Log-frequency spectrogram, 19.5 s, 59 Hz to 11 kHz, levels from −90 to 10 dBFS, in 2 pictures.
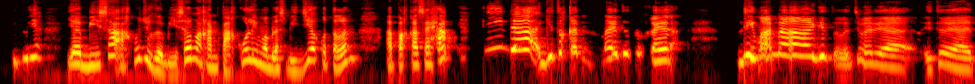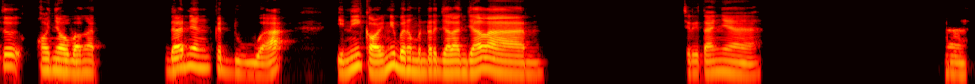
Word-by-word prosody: itu 235 - -11
dia, 320 0 -2 0.3
ya 210 - +3
bisa 190 - +3
aku 275 - -6
juga 275 - +1
bisa 280 +2 +1
makan 175 -10 +1
paku 260 +3 0
15 175 -11 0
biji 130 - 0
aku 265 - -7
telen, 290 - 0 0.3
apakah - - +2
sehat? - - +4 0.3
Tidak, - - +6
gitu 380 +6 0
kan. - - -1 0.2
Nah - - +1
itu 400 +1 0
kan 395 - -10
kayak, 260 +1 +4 0.6
di 355 -3 +6
mana 360 -2 +5
gitu, 335 -2 0 0.2
cuman 215 -6 -5
ya, 180 -3 +1 0.3
itu 150 +8 -8
ya 170 -5 0
itu, 185 +4 -5 0.2
konyol 140 -2 0
banget. 125 0 -3 0.7
Dan 150 +4 +1
yang 175 -2 -1
kedua, 120 -7 -4 0.6
ini 150 +9 -3
kalau 120 - +3
ini 190 - -4
benar-benar 135 -3 -3
jalan-jalan. 125 -3 0 1.4
Ceritanya. 120 -3 -6 1.8
Nah 115 -2 -9
160 Hz, 130 wpm, -24 LUFS, -, 1.8 s, Tidak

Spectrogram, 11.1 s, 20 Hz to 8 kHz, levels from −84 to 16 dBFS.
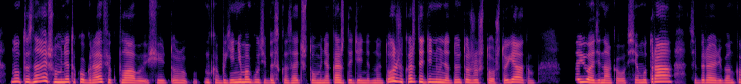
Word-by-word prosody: Ну, 290 +2 0
ты 265 +1 0
знаешь, 295 +2 +2
у - - +5
меня 245 +2 +4
такой 240 0 -1
график 225 +1 0
плавающий. 195 -2 0
Тоже, 200 +1 -4
м, - - -14
ну, 215 -1 -4
как 205 0 -6
бы 205 +1 -3
я 220 +2 0
не 235 - +5
могу 235 -1 +2
тебе 200 0 -5
сказать, 205 +1 -4
что 205 - -6
у - - -2
меня 200 0 -2
каждый 210 -1 +1
день 190 -1 -3
одно 185 0 -4
и 185 - -8
то 305 - +5
же, 285 -4 +2
каждый 280 +1 +2
день 250 +1 +2
у 240 - +4
меня 220 -3 +3
одно 230 +4 -2
и - - -1
то 235 +1 0
же 220 +1 -1
что? 185 -4 -4
Что 210 - -4
я 240 0 +2
там 185 -2 -14 0.6
встаю 250 0 +4
одинаково 200 -4 0
в - - -18
7 220 0 -3
утра, 285 +5 +3 0.2
собираю 215 +1 -2
ребёнка 200 +3 -5
220 Hz, 250 wpm, -22 LUFS, 200-245 Hz, 0.6 s, у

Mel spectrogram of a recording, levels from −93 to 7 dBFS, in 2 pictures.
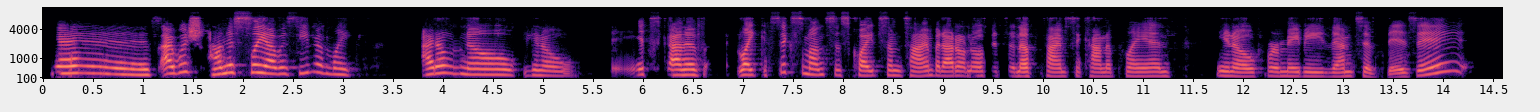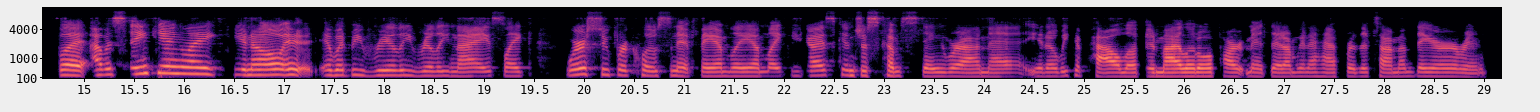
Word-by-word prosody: Yes. 300 -6 +4
I 310 - +8
wish 380 +3 -2
honestly, 350 +4 +4
I 305 - +7
was 290 0 -2
even 345 -2 -4
like, 260 -3 -3 0.7
I 275 +2 +4
don't 320 -2 +2
know, 255 -2 +1
you 235 +1 -5
know, 210 -2 -5 0.3
i - - -17 0.2
it's 260 +1 -5
kind 240 0 +6
of, 245 -1 +2 0.3
like, 245 +1 +3
6 370 0 -8
months 255 -3 -2
is 230 -1 -10
quite 215 -1 -1
some 225 -1 -5
time, 210 0 -1
but 215 - -3
I 200 0 +4
don't 210 0 -2
know 205 - -2
if 200 - -7
it's 200 0 -18
enough 190 0 +1
time 185 -1 0
to 195 - -12
kinda 185 -1 -5
plan, 190 0 -4 0.5
you 210 -1 -2
know, 180 -2 -1
for 195 -1 -2
maybe 190 -1 -4
them 180 +2 -5
to 185 - -4
visit. 225 - -1 0.7
But 235 -2 +7
I 240 - +4
was 260 +4 -2
thinking, 320 +1 +5
like, 290 -2 +6 0.2
you 250 -1 0
know, 245 +1 +6
it 260 - +4
it 230 - -3
would 235 0 0
be 240 -2 -5
really, 225 +2 -1
really 205 +1 -4
nice, 195 +1 -2
like, 195 -1 -2 0.4
we're 250 +4 +5
a 280 - +5
super 250 -4 -4
close-knit 210 -3 -4
family. 190 0 +1
I'm 190 +1 -2
like, 190 0 -3
you 205 -1 -20
guys 225 +1 -1
can 230 -3 -3
just 210 -1 -4
come 200 -2 +1
stay 185 -1 -4
where 185 0 -1
I'm 175 +1 -1
at. 170 0 -7
You 185 - -7
know, 185 0 -3
we 200 - -8
could 215 -1 -11
pile 175 +1 +3
up 175 0 0
in 180 0 -2
my 175 0 +6
little 180 0 +4
apartment 180 -1 -3
that 175 -2 -1
I'm 175 +1 -3
gonna 185 0 -7
have 175 -1 -5
for 180 -1 -4
the 180 +1 -6
time 175 -1 -3
I'm 185 +1 -9
there, 180 -2 -1
and, 165 +1 -9
210 Hz, 190 wpm, -24 LUFS, 185-255 Hz, 0.7 s, I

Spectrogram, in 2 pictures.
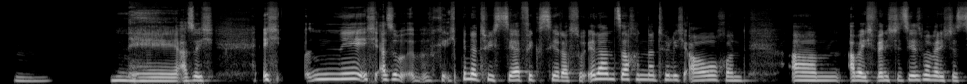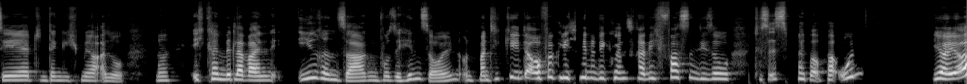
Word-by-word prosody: Mhm. 165 0 -13 0.6
Ne, 165 -2 -1
also, 170 +2 -1
ich 180 0 -4 0.4
ich - - -1 0.2
ne, 245 +2 +2
ich 225 - -2
also, 220 +1 +1
w - - -5 0.3
w - - -4
ich - - -11
bin 255 - -1
natürlich 220 -4 +1
sehr 195 +1 +3
fixiert 200 -2 -1
auf 170 - 0
so - - -7
Irland-Sachen 235 -2 +2
natürlich 210 -1 -3
auch 200 +2 0
und 180 -1 -3 0.5
ähm, 185 -2 0
aber 185 0 +3
ich 180 0 -2
wenn 180 0 +2
ich 185 - -4
das 185 0 -4
jedes 200 0 +2
Mal 220 -2 +2
wenn 195 - +1
ich 185 - -3
das 175 -1 -5
sehe, 200 +1 +2
d 200 - -14
dann 180 - -7
denke 185 -1 -5
ich 180 +1 -13
mir: 180 -2 -2
„Also, 150 -4 -4 0.3
ne, 185 0 -5 0.2
ich - - -5
kann 255 -2 +3
mittlerweile 205 -4 +5
'nen - - -7 0.2
Iren 255 -3 +2
sagen, 180 +1 +1
wo 190 - -3
sie 175 -1 -2
hin 235 +6 -1
sollen 175 +3 -1
und 200 -5 -9
manche 200 +6 -2
gehen 290 +2 -2
da - - +4
auch 280 +2 +6
wirklich 305 -3 +1
hin 315 -2 +3
und 280 - -4
die 285 - +1
können's 280 0 -2
gar 265 -2 +3
nicht 270 +1 -2
fassen.“ 320 -3 +3
Die 255 - -1
so: 255 -1 +2 0.2
„Das 225 -1 -5
ist 245 +3 -2
b 260 - +1
bei 200 -4 +1
bei 215 +2 +1
uns?“ 350 - +1 0.7
Ja, 265 0 +8
ja. 265 +2 +11
200 Hz, 225 wpm, -21 LUFS, 180-250 Hz, 0.7 s, ja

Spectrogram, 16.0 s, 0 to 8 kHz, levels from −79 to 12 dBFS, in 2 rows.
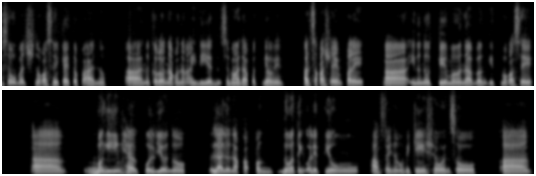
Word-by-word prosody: so 200 +2 +1
much 190 -3 -3
'no, 150 - -3
kasi 145 0 -1
kahit 140 -1 +2
papaano, 110 -5 -1 0.3
ah, 120 -1 +4
nagkaroon 135 +1 0
na 130 - +2
ako 140 - -5
ng 130 -1 -5
idea 120 0 0
doon 120 +1 -7
sa 140 +2 -6
mga 120 -4 +3
dapat - - -7
gawin. 110 -1 +1 0.3
At - - +4
saka 150 -2 +3
siyempre, 145 -5 +1 0.2
ah, 130 -2 +4
ino-note 155 0 -2
ko 155 - +2
'yung 155 - -1
mga 145 - +1
nabanggit 130 -1 -1
mo 120 -2 -6
kasi, 115 -2 +1 0.5
ah, 115 -2 +2 0.3
magiging 170 +5 +2
helpful 155 -2 +1
'yun 155 +2 +2
'no, 130 -3 -2 0.4
lalo 155 0 +5
na 155 - +1
kapag 150 -2 -4 0.2
dumating 155 -1 0
ulit 145 +1 0
'yung, 135 -2 -2 0.2
after 145 0 +1
ng 140 -1 -5
vacation 135 -2 -1
so, 120 -1 +1 0.5
ah, 125 -2 +3
140 Hz, 165 wpm, -24 LUFS, 125-150 Hz, 0.5 s, lalo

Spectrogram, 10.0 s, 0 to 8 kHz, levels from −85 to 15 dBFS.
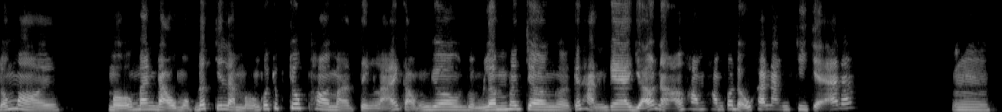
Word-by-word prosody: đúng 235 +8 -1
rồi, 190 -8 +1 0.6
mượn 180 +1 +3
ban 225 0 +2
đầu 175 -4 +5
mục 170 -3 -4
đích 280 +2 +2
chỉ 255 - -1
là 250 - +2
mượn 175 +1 -4
có 265 - +2
chút 315 - -4
chút 315 -1 +2
thôi 235 -5 +2
mà 200 -5 -2
tiền 165 -3 -3
lãi 220 +8 -2
cộng - - -2 0.2
vô 215 -1 +2
tùm 180 -3 -4
lum 220 +4 +4
hết 255 -1 +1
trơn 210 -3 +4
rồi 185 -4 -3
cái 250 +2 -4
thành 185 +1 -2
ra 215 0 +4
vỡ 255 - +5
nợ 215 - -2
hông 240 -2 -2
hông 235 -1 -4
có 270 - -1
đủ - - 0
khả 240 - +2
năng 235 -2 -6
chi 225 -1 -8
trả - - +1
đó. 320 +3 -2 1.0
Ừm. 195 -2 -5
215 Hz, 235 wpm, -25 LUFS, 190-240 Hz, 1.0 s, đầu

